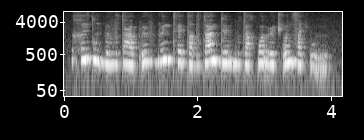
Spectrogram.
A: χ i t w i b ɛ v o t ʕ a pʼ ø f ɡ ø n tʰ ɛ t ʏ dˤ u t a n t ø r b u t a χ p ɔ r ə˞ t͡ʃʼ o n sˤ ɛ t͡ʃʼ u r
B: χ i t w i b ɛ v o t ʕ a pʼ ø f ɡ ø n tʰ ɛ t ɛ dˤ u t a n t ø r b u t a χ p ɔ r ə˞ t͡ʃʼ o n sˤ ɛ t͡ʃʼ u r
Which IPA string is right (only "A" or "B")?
B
